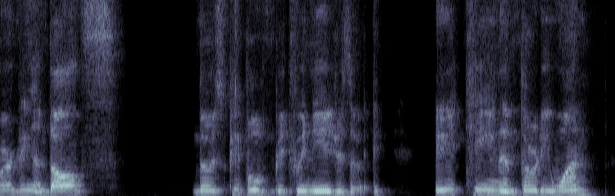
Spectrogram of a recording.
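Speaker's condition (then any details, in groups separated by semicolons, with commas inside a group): Cerebral palsy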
